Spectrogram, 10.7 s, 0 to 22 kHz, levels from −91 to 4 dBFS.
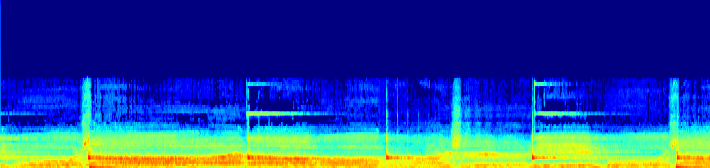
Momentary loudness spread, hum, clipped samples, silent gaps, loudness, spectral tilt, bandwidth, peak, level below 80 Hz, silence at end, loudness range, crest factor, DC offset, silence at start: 10 LU; none; under 0.1%; none; -19 LUFS; -5.5 dB/octave; 11.5 kHz; -2 dBFS; -34 dBFS; 0 s; 7 LU; 18 dB; under 0.1%; 0 s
